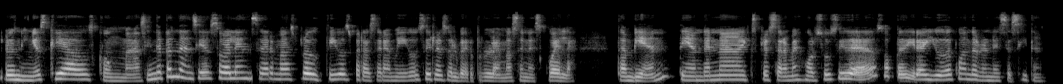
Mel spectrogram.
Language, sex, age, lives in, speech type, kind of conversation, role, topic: Spanish, female, 25-29, United States, read, expert-assistant, expert, ¿Por qué en algunas familias se espera que los niños sean más independientes que en otras?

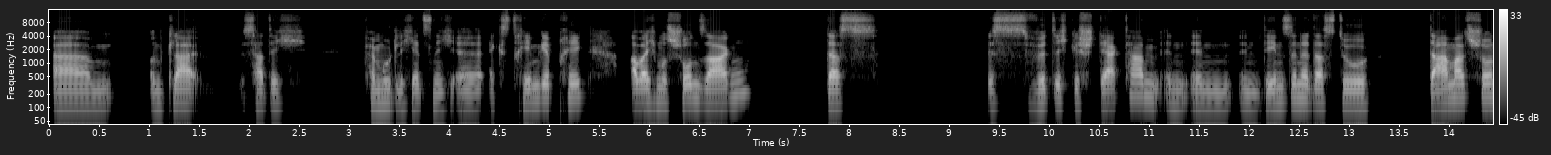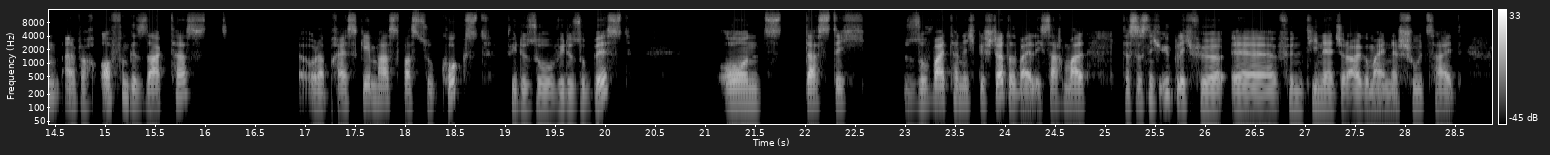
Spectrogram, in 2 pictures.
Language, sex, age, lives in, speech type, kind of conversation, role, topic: German, male, 25-29, Spain, conversation, podcast, host, Welche Serien haben dich als Teenager begleitet?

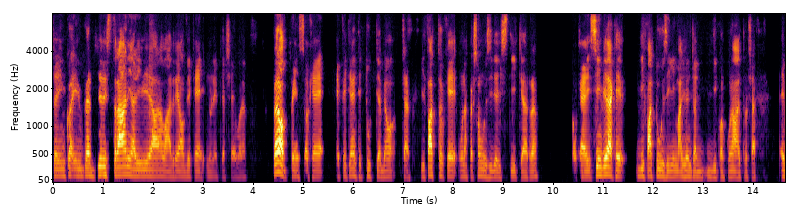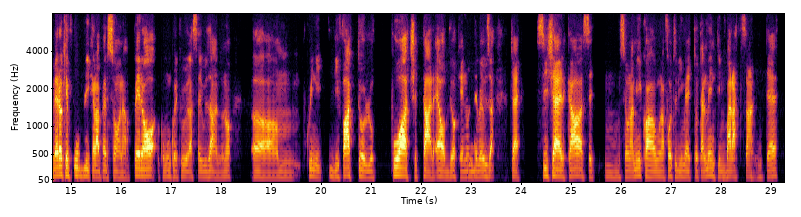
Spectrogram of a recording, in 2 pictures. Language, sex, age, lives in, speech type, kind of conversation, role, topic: Italian, male, 20-24, Italy, conversation, podcast, guest, Come influenzano i meme la cultura pop, secondo la tua esperienza?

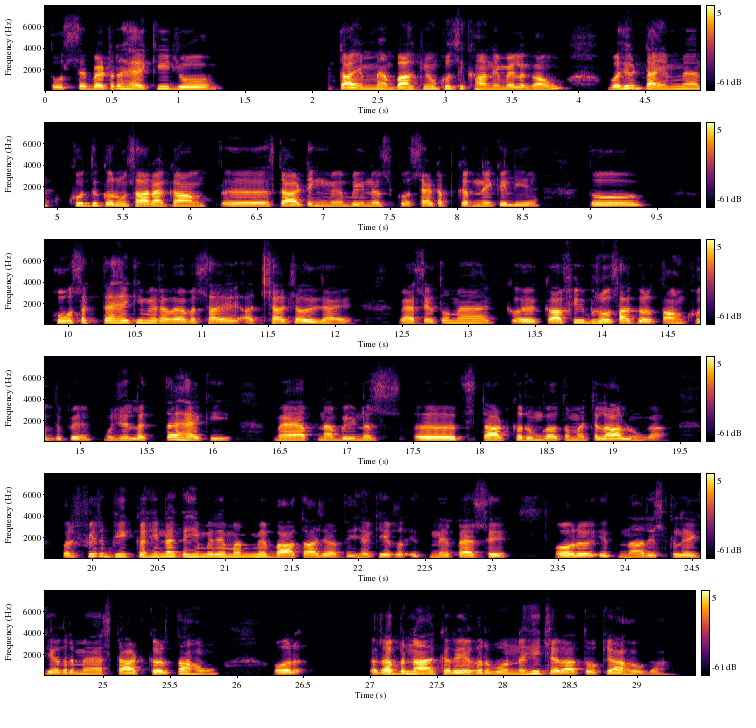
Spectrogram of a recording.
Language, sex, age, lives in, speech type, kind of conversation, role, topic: Hindi, male, 30-34, India, conversation, advice, user, क्या आप अपना पूरा करियर छोड़कर अपना व्यवसाय शुरू करने पर विचार कर रहे हैं?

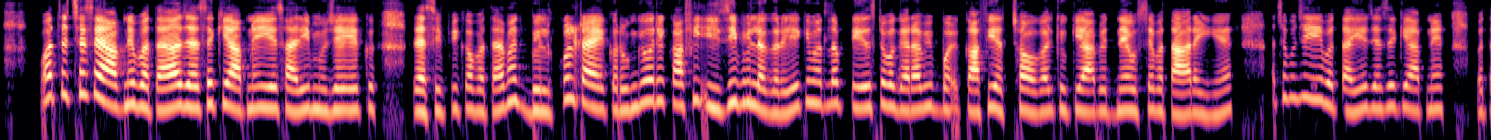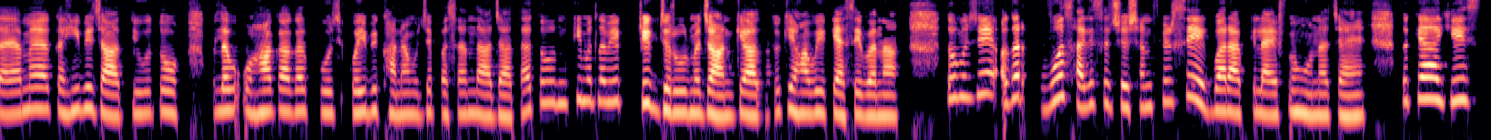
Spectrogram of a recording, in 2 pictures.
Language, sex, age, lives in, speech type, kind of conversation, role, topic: Hindi, male, 30-34, India, conversation, podcast, host, Kisi local ne tumhe cooking ya craft sikhaya — experience kaisa tha?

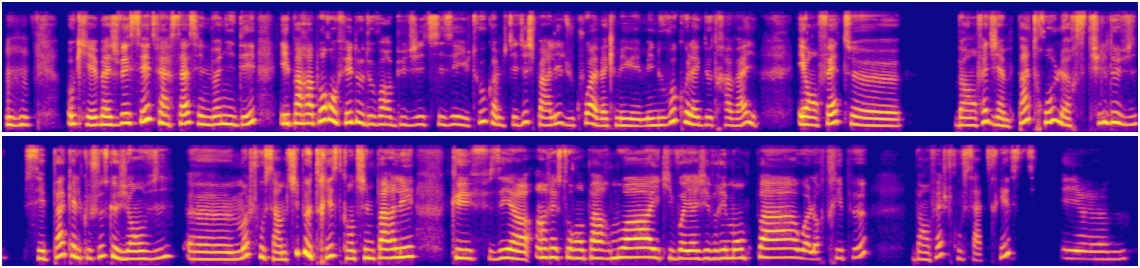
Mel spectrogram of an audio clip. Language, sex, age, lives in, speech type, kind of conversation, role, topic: French, female, 25-29, France, conversation, advice, user, Pourquoi je n’arrive pas à respecter mon budget mensuel ?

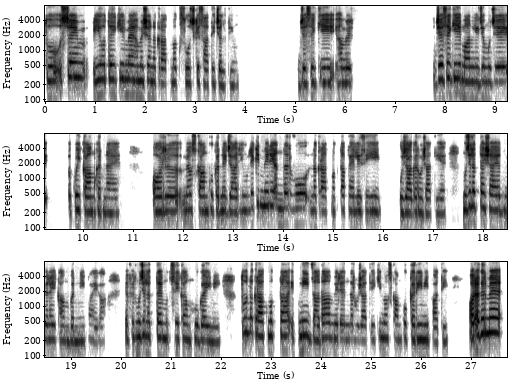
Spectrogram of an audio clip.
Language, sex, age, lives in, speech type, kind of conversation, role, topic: Hindi, female, 20-24, India, conversation, advice, user, मैं नकारात्मक पैटर्न तोड़ते हुए नए व्यवहार कैसे अपनाऊँ?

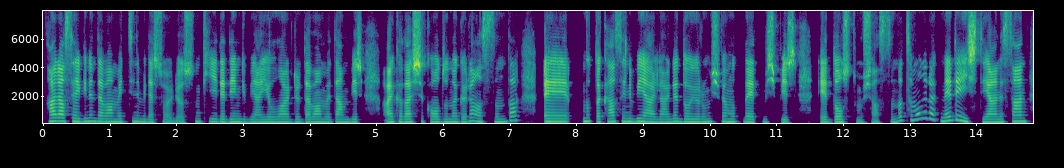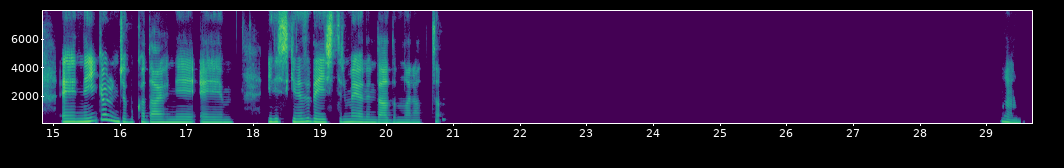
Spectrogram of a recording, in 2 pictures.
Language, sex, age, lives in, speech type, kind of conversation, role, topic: Turkish, female, 25-29, Spain, conversation, advice, advisor, Arkadaşınla aranızın yavaşça açılması ve ilişkinizin soğumasıyla nasıl başa çıkabilirsin?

